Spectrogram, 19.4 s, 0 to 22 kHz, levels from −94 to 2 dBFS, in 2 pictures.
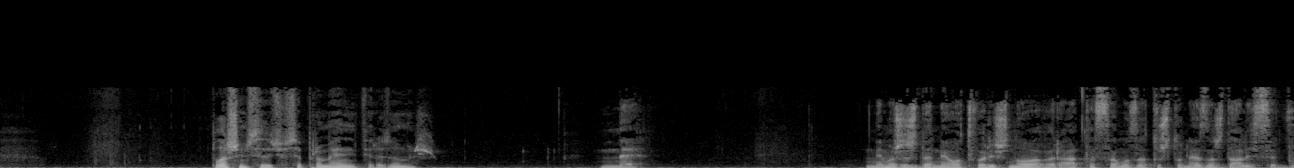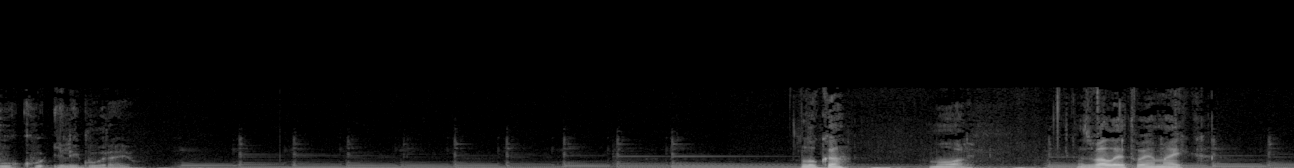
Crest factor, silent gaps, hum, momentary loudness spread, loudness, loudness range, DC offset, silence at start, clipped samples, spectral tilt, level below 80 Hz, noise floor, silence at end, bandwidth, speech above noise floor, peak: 24 dB; none; 50 Hz at -65 dBFS; 25 LU; -35 LUFS; 20 LU; under 0.1%; 0 s; under 0.1%; -5.5 dB/octave; -50 dBFS; -62 dBFS; 0 s; 10.5 kHz; 28 dB; -14 dBFS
